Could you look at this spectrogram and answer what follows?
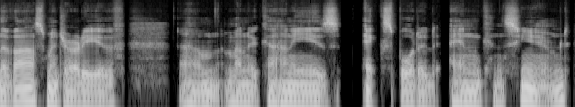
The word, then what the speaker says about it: manuka: manuka honey, and um, and it uh, did I say it properly? Yes, good manuka honey.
